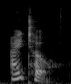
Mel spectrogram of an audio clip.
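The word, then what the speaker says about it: Aitoh: made by a company oh it's um ito i think that's how you say it a-i-t-o-h i got this from um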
